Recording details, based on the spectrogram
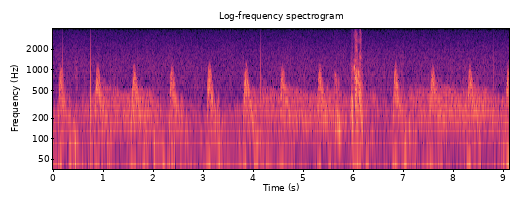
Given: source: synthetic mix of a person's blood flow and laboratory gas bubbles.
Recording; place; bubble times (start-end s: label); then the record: Doppler ultrasound of blood flow; subclavian vein
5.62-5.78 s: bubbles
5.95-6.21 s: bubbles
From the record:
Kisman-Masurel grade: 213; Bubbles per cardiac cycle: several, 3 to 8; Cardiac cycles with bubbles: 1 to 10%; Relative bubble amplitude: loud (0.450 to 0.775); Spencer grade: 1 (occasional bubble signal discernible with the cardiac motion signal, with majority of cardiac periods free of bubbles); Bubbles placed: anywhere in the cardiac cycle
